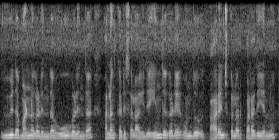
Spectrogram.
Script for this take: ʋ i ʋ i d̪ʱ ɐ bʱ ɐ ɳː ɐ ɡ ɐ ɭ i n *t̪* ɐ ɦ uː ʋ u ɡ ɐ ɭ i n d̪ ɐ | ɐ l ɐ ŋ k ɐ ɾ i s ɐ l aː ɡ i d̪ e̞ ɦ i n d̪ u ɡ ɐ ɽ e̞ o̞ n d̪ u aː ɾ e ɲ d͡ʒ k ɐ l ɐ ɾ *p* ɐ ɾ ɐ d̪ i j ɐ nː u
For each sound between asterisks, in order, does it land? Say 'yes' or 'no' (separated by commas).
no, yes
